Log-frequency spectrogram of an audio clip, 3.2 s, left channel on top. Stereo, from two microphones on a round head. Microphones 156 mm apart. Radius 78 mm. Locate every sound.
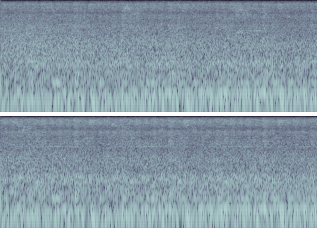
0.0 s an engine running: centre (ahead or behind), 4.5 m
